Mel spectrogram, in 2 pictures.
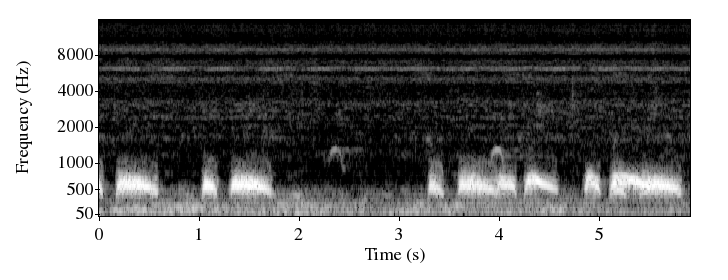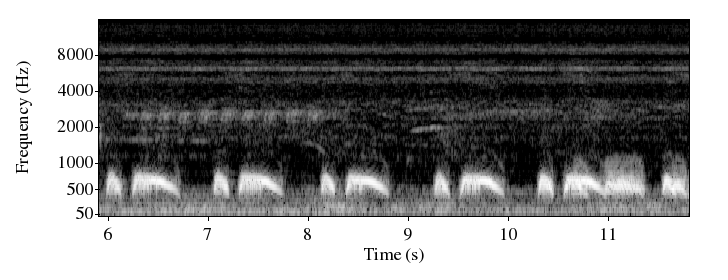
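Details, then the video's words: Moulting young wild-caught spotted dove cooing energetically in the stammering 'cà lăm lỡ' style: a long run of short, slightly falling low coos in uneven clusters, with a soft faint twitter in the background. "Bổi tơ gù cà lăm lỡ, đang mùa thay long mà quá hăng"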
